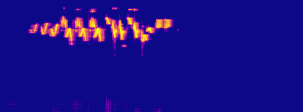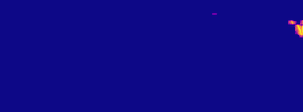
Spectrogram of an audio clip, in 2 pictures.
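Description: A Lazuli bunting sings one quick, two-second phrase of high, scratchy, paired notes that rise and fall. A long silence follows before the next phrase begins.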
